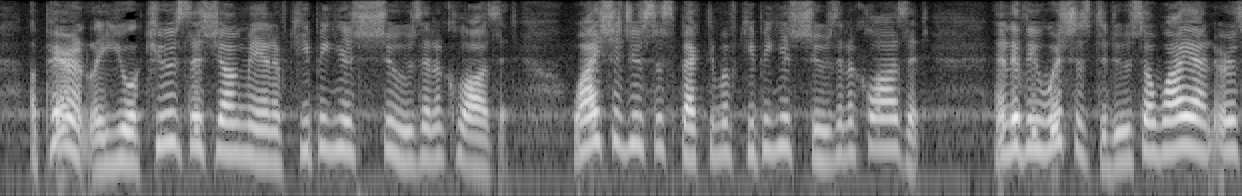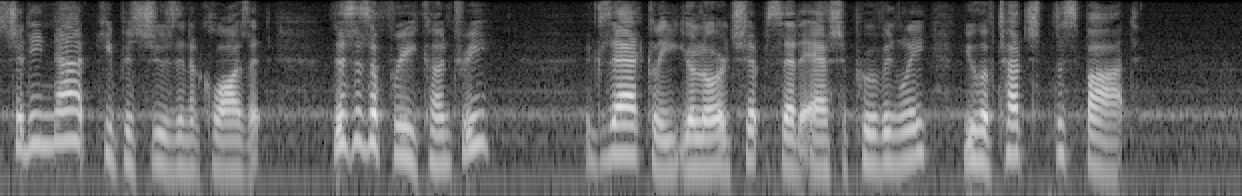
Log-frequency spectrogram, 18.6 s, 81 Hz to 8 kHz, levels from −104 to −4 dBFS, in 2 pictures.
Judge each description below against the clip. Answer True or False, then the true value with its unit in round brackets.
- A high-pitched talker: True (220 Hz)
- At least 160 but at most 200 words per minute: True (195 wpm)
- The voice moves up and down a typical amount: False (6.0 semitones)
